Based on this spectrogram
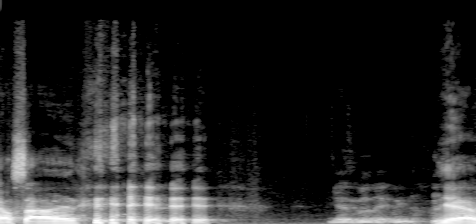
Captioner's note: laughs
